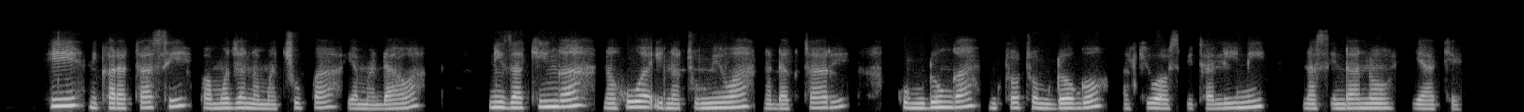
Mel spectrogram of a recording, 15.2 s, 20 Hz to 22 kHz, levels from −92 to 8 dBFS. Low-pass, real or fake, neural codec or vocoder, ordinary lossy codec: 7.2 kHz; real; none; Opus, 16 kbps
